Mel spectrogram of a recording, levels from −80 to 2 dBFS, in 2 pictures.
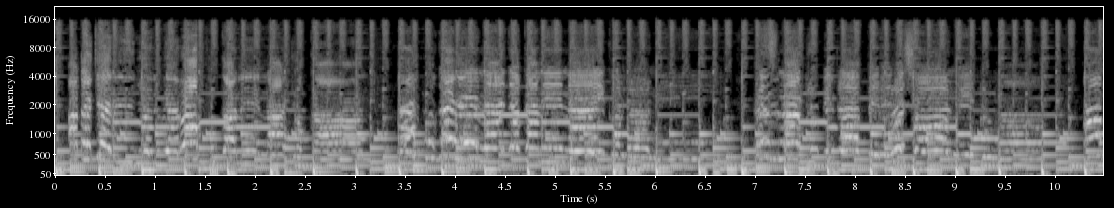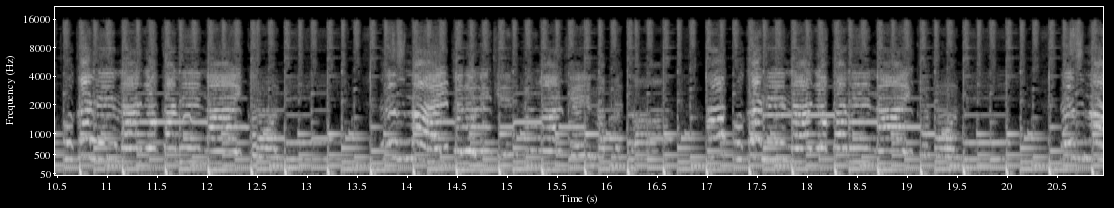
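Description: Damaged data in a compressed stream hits twice, at about 12.48 s and again at 16.27 s. At each point part of the encoded audio is wrong, so the decoder misreads the affected frame, loses its place and has to search for the next valid frame header before it can resume. Each time, the sound breaks into a very short chirp or blip, under 20 ms long, before normal decoding picks up again.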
